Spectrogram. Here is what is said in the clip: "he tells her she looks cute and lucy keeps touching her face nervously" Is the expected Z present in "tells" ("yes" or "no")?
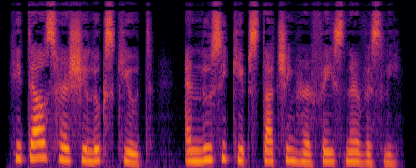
no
